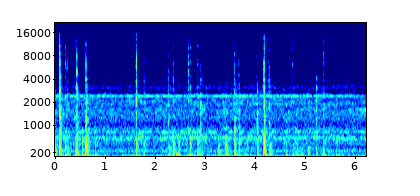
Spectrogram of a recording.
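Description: Computer keyboard being typed on: irregular key clicks as a login email and password are entered, with a few louder strokes near the start and about four seconds in.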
